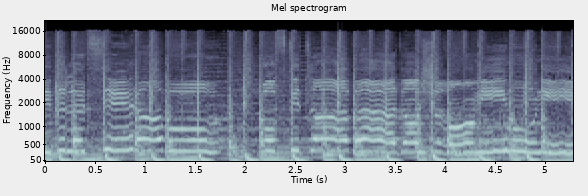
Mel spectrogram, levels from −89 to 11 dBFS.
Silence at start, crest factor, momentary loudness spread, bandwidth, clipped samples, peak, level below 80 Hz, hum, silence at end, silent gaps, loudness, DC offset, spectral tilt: 0 s; 10 dB; 3 LU; 17 kHz; under 0.1%; 0 dBFS; -18 dBFS; none; 0 s; none; -11 LUFS; under 0.1%; -5 dB/octave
